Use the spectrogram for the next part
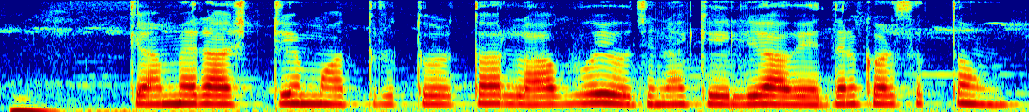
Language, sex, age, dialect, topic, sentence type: Hindi, female, 31-35, Awadhi Bundeli, banking, question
